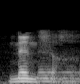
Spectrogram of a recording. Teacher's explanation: النون الاولى محركة بفتح فيها غنة، بس غنة بسيطة جدا جدا جدا جدا، انقص ما تكون، اسمها غنة انقص ما تكون.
